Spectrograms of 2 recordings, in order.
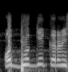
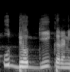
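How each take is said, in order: First: औद्योगिकरण with long औ at the start; औद्योगिकरण spoken with औ, short गि; wrong form. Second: उद्योगीकरण with short उ and long गी; उद्योगीकरण with उ at the start, long ई in गी; correct form. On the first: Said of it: "शब्द नहीं होता". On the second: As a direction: say उद्योगीकरण as the right version. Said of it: "शब्द होता है". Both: Shown as a demonstration.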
